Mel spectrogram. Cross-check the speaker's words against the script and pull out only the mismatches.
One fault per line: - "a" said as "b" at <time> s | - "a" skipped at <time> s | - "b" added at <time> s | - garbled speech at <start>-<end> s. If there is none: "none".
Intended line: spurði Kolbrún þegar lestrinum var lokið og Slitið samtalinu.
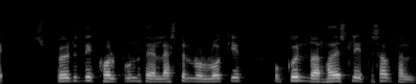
- "Gunnar hafði" added at 2.9 s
